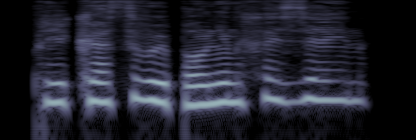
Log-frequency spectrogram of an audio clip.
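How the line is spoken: Whisper. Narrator (Russian): прошептала Лилит

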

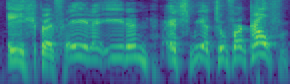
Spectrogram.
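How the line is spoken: Shouting. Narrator (German): der Hauptmann, taumelte ein wenig und schrie

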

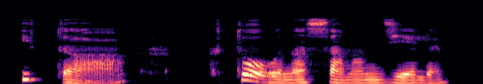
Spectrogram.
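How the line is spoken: Normal voice. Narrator (Russian): продолжила-таки опять совершенно нормальным голосом

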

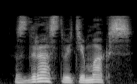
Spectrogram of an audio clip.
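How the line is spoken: Quiet. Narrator (Russian): тихо говорит Зина

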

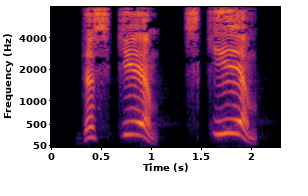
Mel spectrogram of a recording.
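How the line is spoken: Exclamation. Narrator (Russian): воскликнула Лиз

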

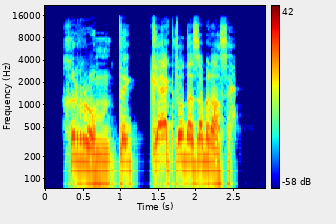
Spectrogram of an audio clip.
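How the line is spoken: Exclamation. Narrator (Russian): воскликнул

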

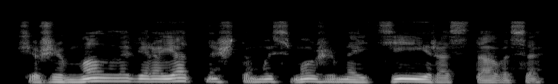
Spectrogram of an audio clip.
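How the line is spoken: Sad. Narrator (Russian): печально сказала она

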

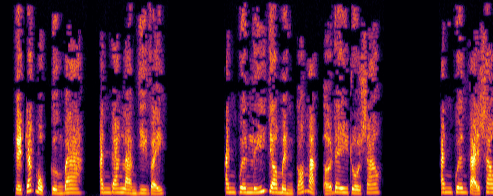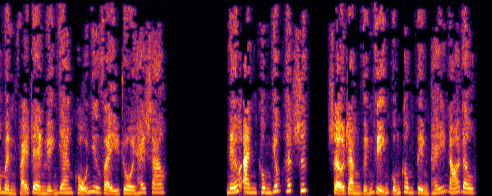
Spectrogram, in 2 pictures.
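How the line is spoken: Cold question. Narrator (Vietnamese): Lữ Cánh Nam lạnh lùng hỏi

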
